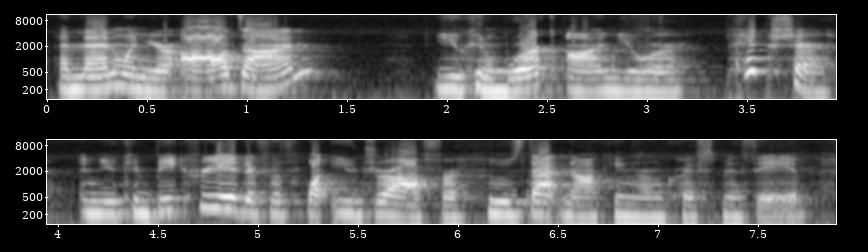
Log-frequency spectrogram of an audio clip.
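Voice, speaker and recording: A woman teacher reading to children and guiding them through a lesson, expressive and speaking to them directly. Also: medium pitch, moderate pace, poor audio. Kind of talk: children's read-aloud and lesson.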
